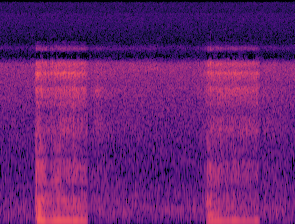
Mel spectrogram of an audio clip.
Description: Our boxer/pitbull mix puppy Artax snoring quite loudly.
